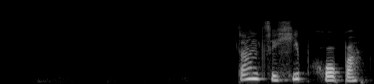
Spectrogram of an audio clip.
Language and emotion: Russian, neutral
